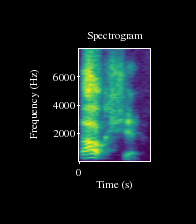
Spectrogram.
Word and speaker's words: Berkshire: going down below again it's not even spelled like that it's b-e-r-k Berkshire one but it's pronounced Berkshire oh God I'm not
